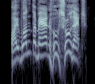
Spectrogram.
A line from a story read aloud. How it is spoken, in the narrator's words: he shouted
